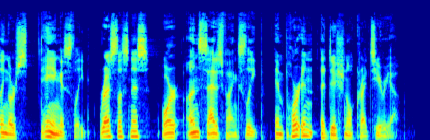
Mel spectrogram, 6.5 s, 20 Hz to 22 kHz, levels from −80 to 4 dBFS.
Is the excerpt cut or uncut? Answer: cut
